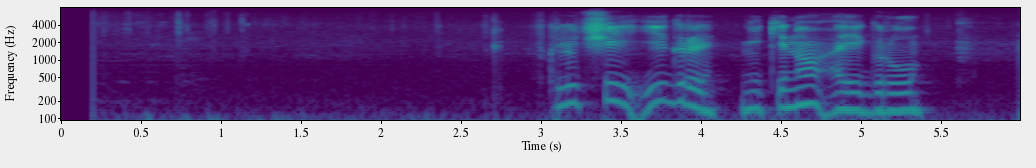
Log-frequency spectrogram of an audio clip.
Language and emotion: Russian, neutral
